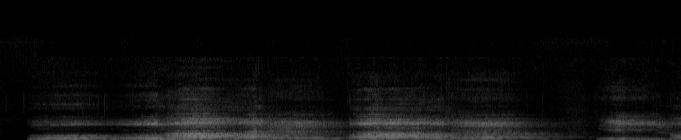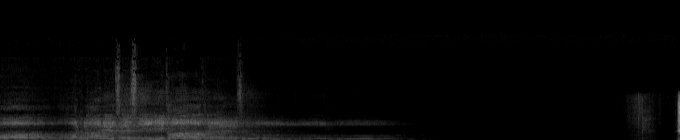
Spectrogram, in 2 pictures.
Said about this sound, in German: Wir hören etwas Musik.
